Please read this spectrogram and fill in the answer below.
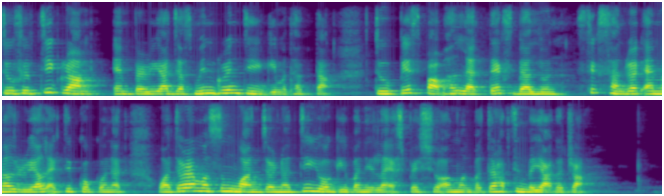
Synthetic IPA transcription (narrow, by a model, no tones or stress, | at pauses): tupʰipʰtiɡɾamempeɾijad͡ʒɐsminɡɾintiɡimɐtʰɐk̚tɐ | tupispap̚ɦɐlːetːeksbelːunsikshɐndɾedemelɾijɐlḛk̚tib̚kokonɐtwatɐɾɐmɐsuŋwand͡ʒɐɾnɐtijoɡibɐnilaḛspesɐlɐmonbɐtɐɾɦɐp̚sinbɐjaɡɐdɾa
